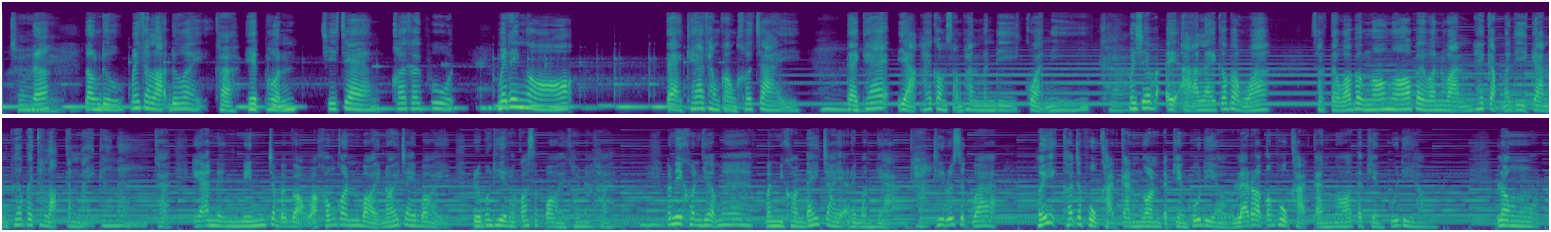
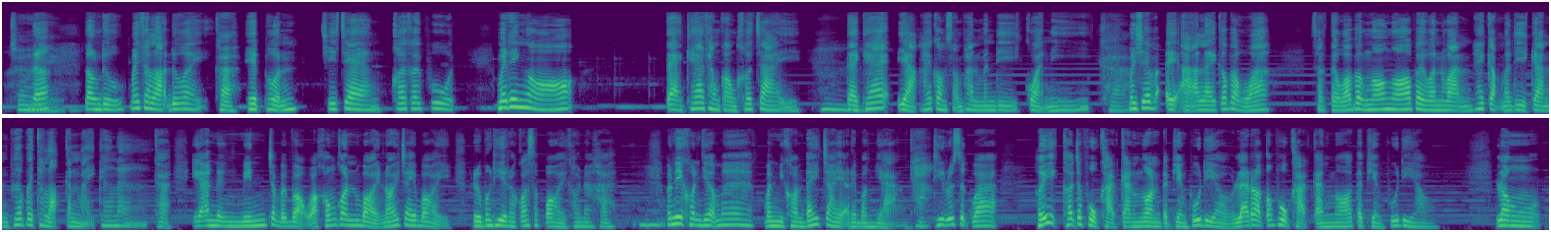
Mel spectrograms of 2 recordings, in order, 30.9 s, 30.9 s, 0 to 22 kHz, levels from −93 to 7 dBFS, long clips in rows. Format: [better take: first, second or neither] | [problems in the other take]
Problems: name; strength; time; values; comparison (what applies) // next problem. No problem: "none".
second | background music; loud; throughout; 10 dB below the speech; faint in the second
